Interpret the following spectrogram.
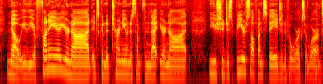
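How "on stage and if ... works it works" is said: ordinary talk, nothing marked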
